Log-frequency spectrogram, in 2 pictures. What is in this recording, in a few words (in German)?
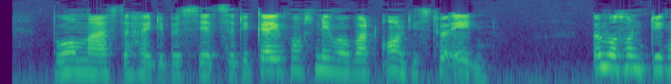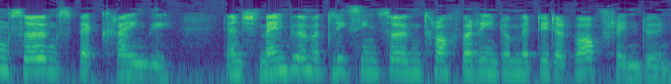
Nordfriesisch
